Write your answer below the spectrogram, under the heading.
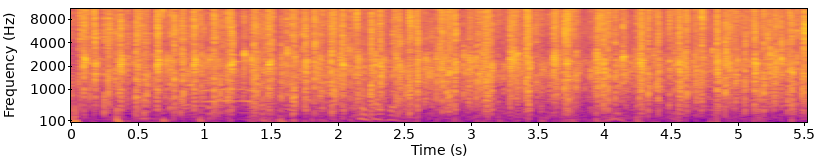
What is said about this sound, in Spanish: no veo más que amigos, gente buena, como siempre he visto aquí, y nada, el aplauso es para vosotros, no para nosotros.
